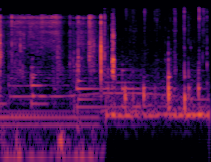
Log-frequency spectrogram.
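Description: Background music with light, irregular clicks and taps from laminated photocards and plastic binder sleeves being handled and laid on a table. The clicks start about a second in, as the deeper notes of the music drop away.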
